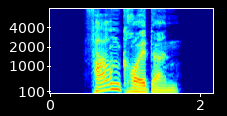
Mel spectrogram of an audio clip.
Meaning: dative plural of Farnkraut
- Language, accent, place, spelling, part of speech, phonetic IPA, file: German, Germany, Berlin, Farnkräutern, noun, [ˈfaʁnˌkʁɔɪ̯tɐn], De-Farnkräutern.ogg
